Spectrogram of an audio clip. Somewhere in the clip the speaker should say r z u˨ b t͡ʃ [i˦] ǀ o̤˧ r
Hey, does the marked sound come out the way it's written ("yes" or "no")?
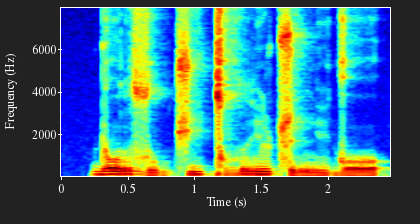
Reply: no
